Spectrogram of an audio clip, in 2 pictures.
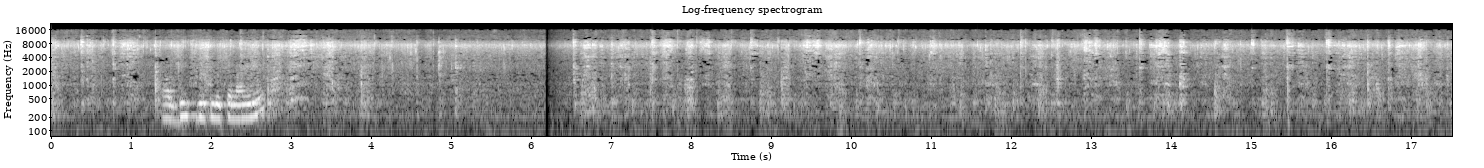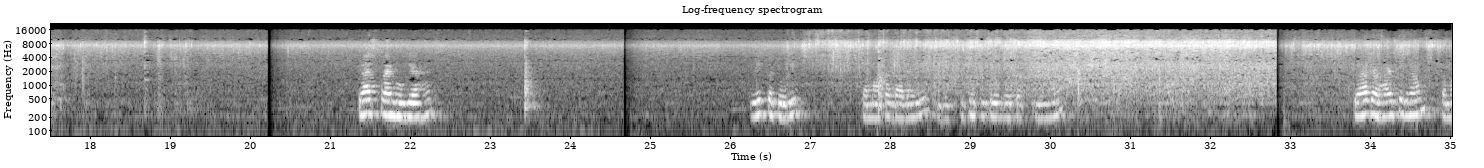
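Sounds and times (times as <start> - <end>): metal spatula scraping a pan: 0.0 - 4.3, 6.5 - 17.9
onions sizzling in hot oil: 0.0 - 35.0.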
